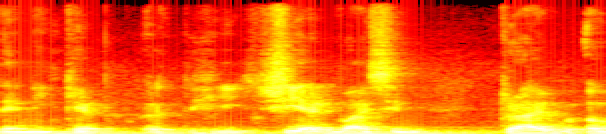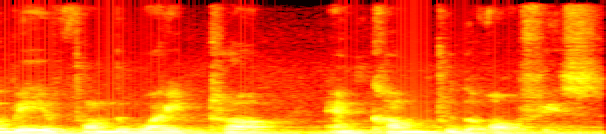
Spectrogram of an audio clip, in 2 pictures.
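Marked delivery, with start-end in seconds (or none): none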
